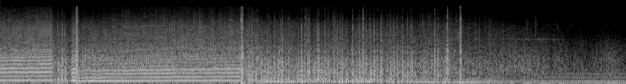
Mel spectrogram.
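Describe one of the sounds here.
A rally car engine roars and shifts gears as the car accelerates.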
